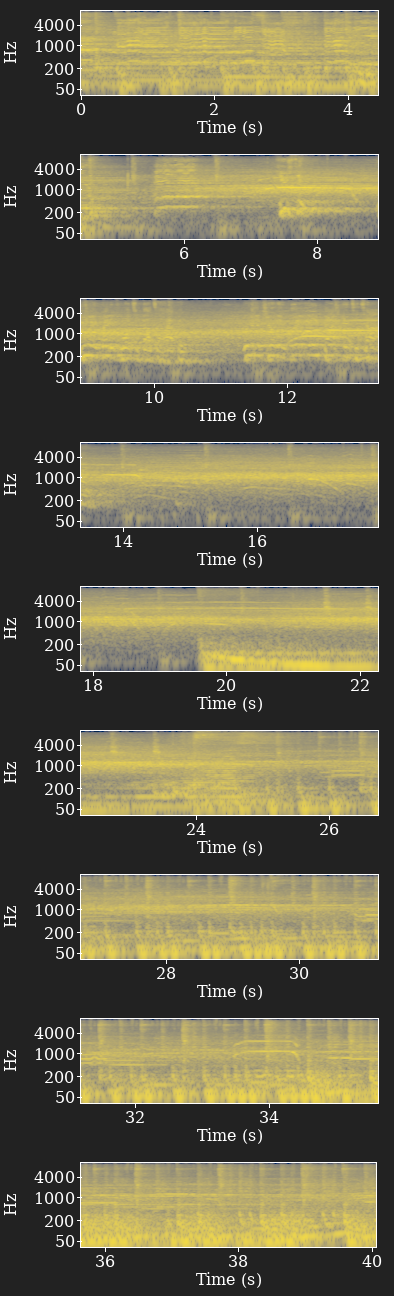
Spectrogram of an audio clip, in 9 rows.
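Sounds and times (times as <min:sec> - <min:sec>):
pop dance track with drum beat: 0:00.0 - 0:10.5, 0:17.6 - 0:40.0
crowd screaming and cheering: 0:00.0 - 0:40.0.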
